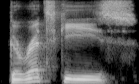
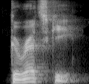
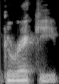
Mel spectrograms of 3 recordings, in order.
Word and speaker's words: Górecki: is called in parentheses goretsky I always pronounced it gorecki but apparently I've mispronounced it looking good old Wikipedia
